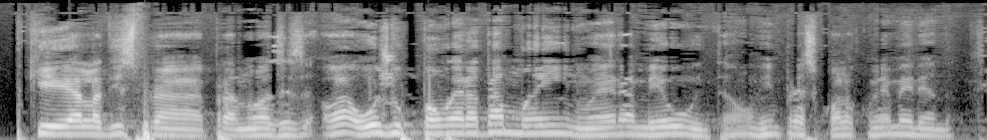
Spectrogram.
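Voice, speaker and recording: A man's high voice at a very fast pace, fairly even in intonation, with noticeable background noise. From Curitiba, southern Brazil. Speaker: psychologist and educator giving a conference talk. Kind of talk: lecture. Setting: conference hall with audience. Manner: halting, with repetitions.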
